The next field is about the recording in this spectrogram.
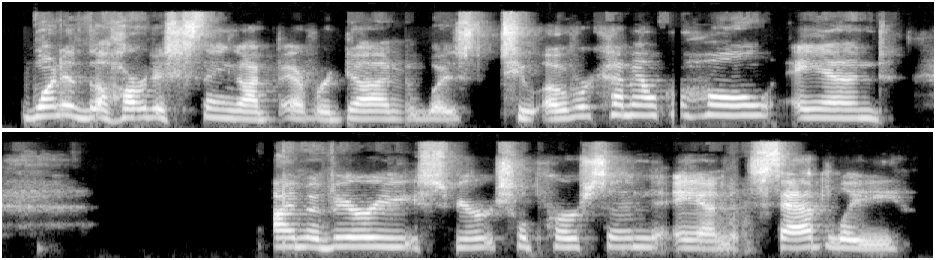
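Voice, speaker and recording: A woman with a normal speaking voice talks at a fairly slow pace in a fairly high pitch. Her pitch variation is ordinary, and the background is quiet. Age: 60s. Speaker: podcast guest in recovery. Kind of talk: personal testimony.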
